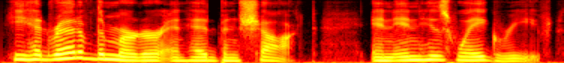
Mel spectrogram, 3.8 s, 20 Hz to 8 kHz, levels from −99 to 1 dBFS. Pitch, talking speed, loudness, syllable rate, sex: 170 Hz, 240 wpm, -17 LUFS, 5.5 syllables/s, female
